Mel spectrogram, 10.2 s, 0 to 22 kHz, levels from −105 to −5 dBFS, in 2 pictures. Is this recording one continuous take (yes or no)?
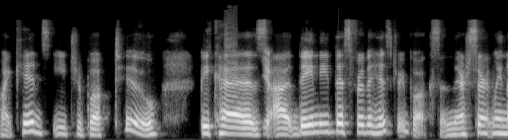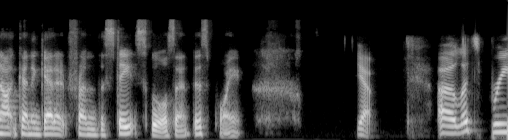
yes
